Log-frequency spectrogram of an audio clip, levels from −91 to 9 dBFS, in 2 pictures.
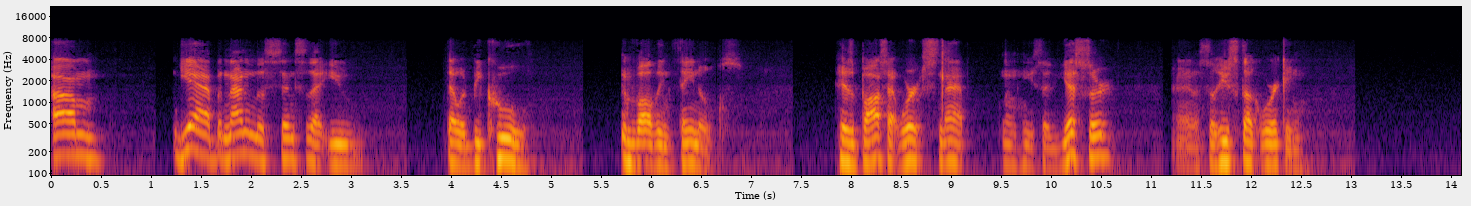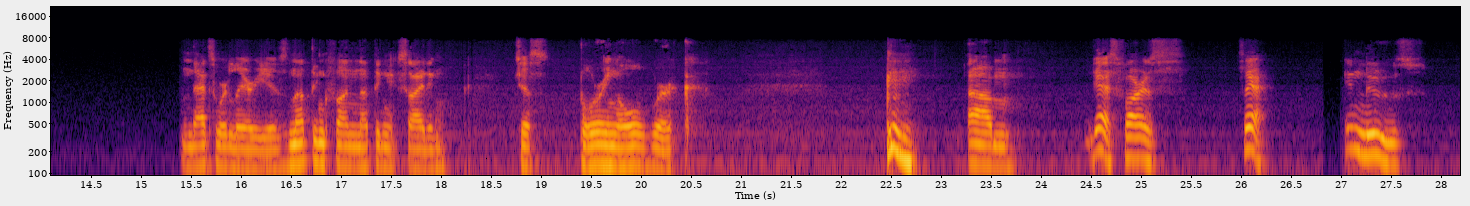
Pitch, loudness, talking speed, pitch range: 125 Hz, -16 LUFS, 110 wpm, 120-145 Hz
